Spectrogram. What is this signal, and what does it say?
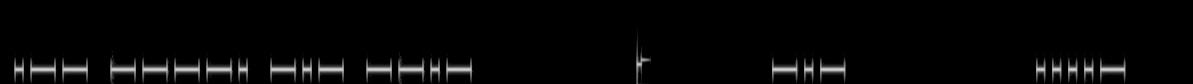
Morse code, heard as a keyed tone, about 15 wpm, spaced as for 9 wpm, 700 Hz. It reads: W9KQ K4
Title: USA Call Signs - 4 Characters - 8x Character Spacing - 15wpm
